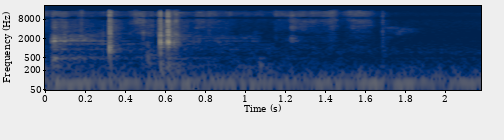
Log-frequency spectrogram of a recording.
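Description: A few short clicks and taps of small handling: a felt-tip marker's plastic cap being pulled off and set down on the bench mat, two sharp clicks close together near the start and a fainter tick later.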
